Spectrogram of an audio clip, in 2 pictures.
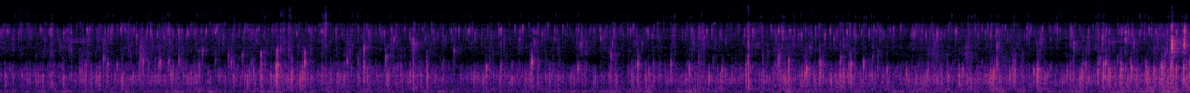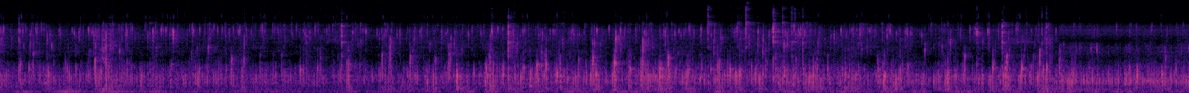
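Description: Rohu fish curry with potato and cauliflower bubbles steadily in a pan, a continuous close hiss and simmer with small pops throughout, no talking.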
